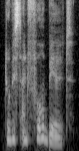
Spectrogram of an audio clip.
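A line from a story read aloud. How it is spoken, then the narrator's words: Whispered. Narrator (German): Andere flüstern zu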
